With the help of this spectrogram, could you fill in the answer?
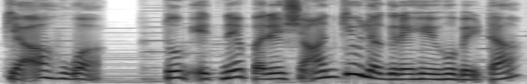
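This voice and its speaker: Woman doing a slow-talking kindly old man. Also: medium pitch, creaky, a little mellow, soft background music, pitched below the performer's own voice. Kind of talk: cartoon storybook acting.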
